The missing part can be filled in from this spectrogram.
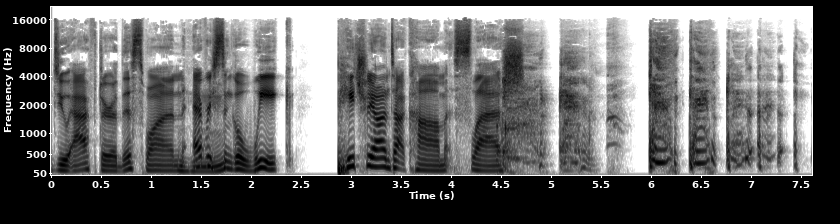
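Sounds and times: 
speech: 0.0s - 5.5s
person coughing: 4.5s - 7.6s.

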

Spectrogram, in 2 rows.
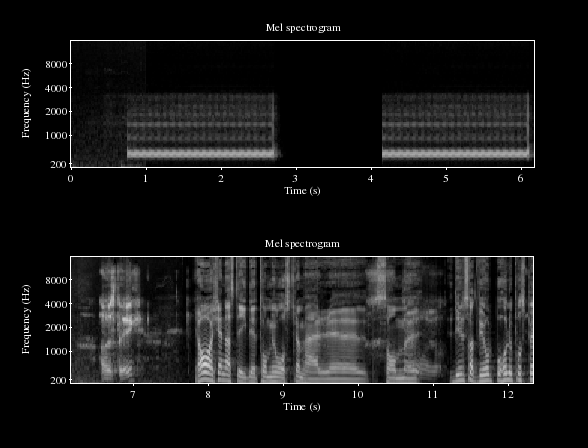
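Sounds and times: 
telephone dial tone while calling someone: 0.8s - 2.8s, 4.2s - 6.2s
speech: 6.6s - 7.2s, 7.8s - 12.3s.

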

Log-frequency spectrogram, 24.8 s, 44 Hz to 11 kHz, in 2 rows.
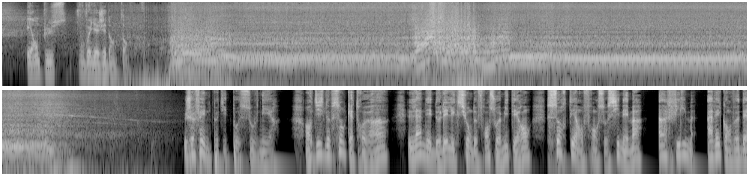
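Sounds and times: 
speech: 0.4s - 2.4s, 6.9s - 7.2s, 15.5s - 24.8s
old collector car engine starting and revving: 1.6s - 14.6s.

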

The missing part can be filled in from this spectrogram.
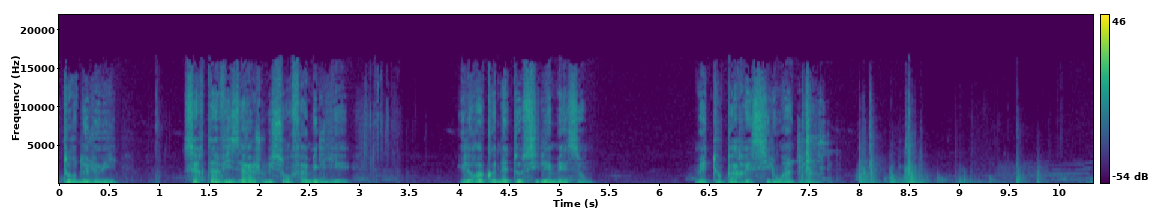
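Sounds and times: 
speech: 0.0s - 3.2s, 4.0s - 5.4s, 6.4s - 8.1s
door scraping as it is pushed open: 7.2s - 10.3s
wooden door knocking as it is pushed: 7.4s - 9.9s.

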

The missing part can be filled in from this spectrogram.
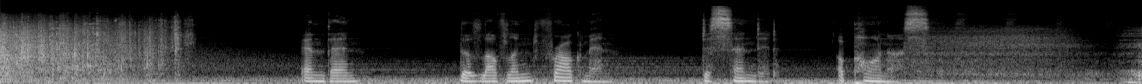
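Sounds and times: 
car windshield glass shattering: 0.0s - 2.0s
speech: 3.0s - 3.7s, 4.6s - 6.2s, 7.0s - 7.8s, 8.4s - 9.5s, 11.3s - 11.4s.

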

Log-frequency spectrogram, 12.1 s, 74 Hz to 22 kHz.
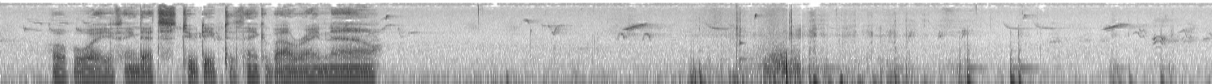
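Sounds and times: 
birds chirping outdoors: 0.0s - 12.1s
speech: 0.5s - 4.0s
thuds and clopping sounds: 7.8s - 11.8s.

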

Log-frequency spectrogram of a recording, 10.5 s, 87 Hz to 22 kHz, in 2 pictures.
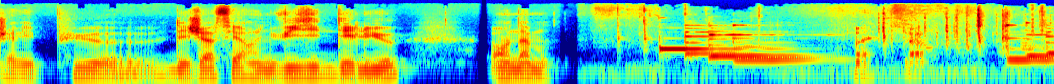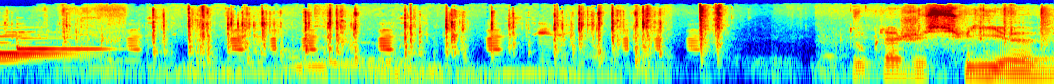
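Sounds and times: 
speech: 0.0s - 3.3s, 4.2s - 5.2s, 9.5s - 10.5s
typing on an AZERTY keyboard plugged into a laptop: 4.4s - 8.9s.

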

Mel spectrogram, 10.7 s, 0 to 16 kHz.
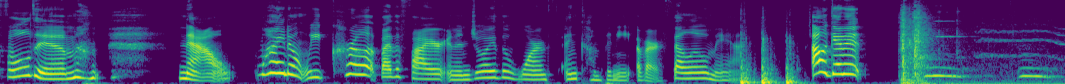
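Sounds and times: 
speech: 0.4s - 7.5s, 8.2s - 10.6s
owl hooting: 9.3s - 10.6s.

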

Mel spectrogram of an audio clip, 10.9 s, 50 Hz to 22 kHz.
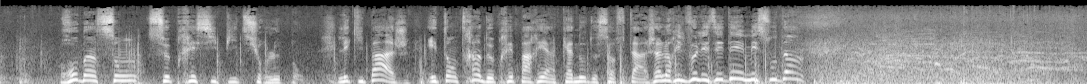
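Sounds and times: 
speech: 0.6s - 8.6s
huge ocean wave crashing over a shipwrecked crew: 6.9s - 10.8s.

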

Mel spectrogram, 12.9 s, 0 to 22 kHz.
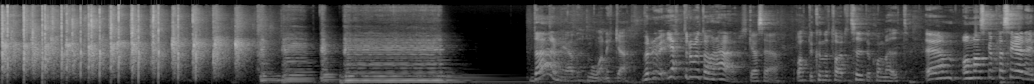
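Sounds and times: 
audience applauding at an event in Almedalen: 0.0s - 3.4s
speech: 3.2s - 4.7s, 6.7s - 12.9s
burst of music with sustained tones: 3.2s - 6.6s.

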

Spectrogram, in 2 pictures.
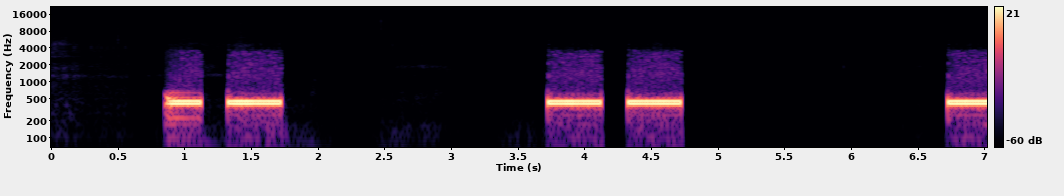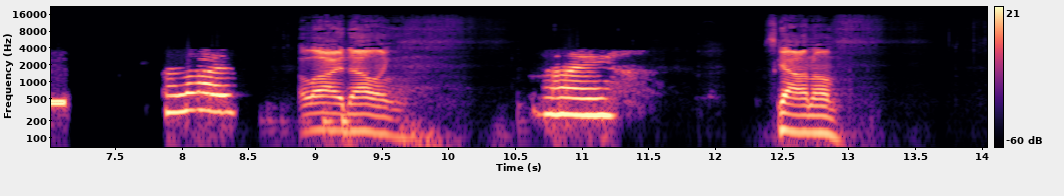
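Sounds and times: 
telephone ringback tone in short double bursts: 0.9s - 1.8s, 3.7s - 4.8s, 6.7s - 7.2s
speech: 7.9s - 9.8s, 10.7s - 11.4s, 12.4s - 13.1s.

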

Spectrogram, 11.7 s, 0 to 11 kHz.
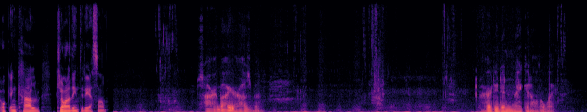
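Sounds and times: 
speech: 0.0s - 2.2s, 4.0s - 5.4s, 9.7s - 11.3s
milk squirting from a cow's udder during milking: 2.3s - 11.4s.

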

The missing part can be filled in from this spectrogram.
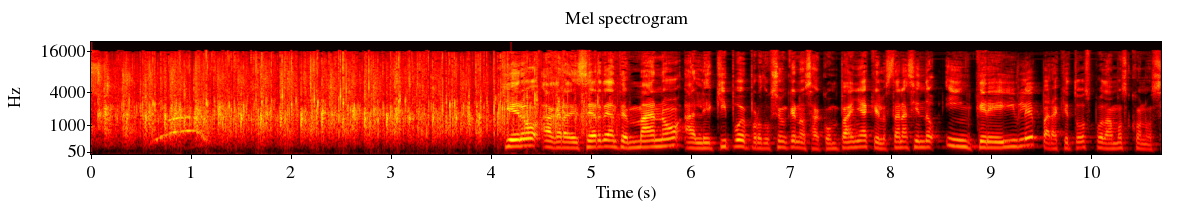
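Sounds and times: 
room full of people applauding: 0.0s - 5.4s
speech: 4.1s - 10.6s.

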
